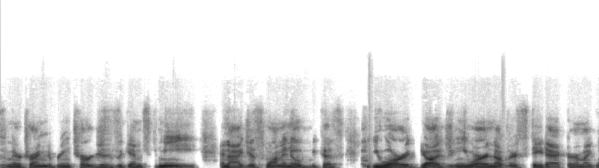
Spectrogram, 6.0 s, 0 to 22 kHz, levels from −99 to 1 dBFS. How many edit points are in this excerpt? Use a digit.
0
